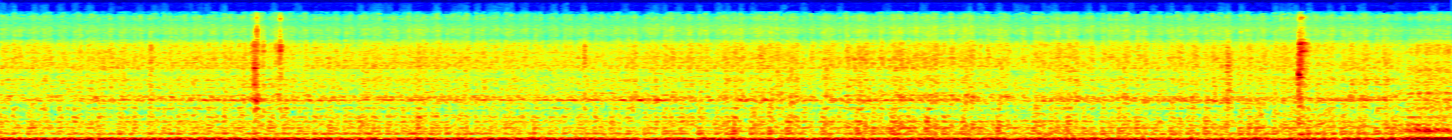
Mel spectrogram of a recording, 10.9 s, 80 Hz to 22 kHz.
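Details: Ricky's 750 blow-through carburetor on a V8, with a 6.5 power valve, no pump shot, under test: a steady rumble holding an even beat with no stumble, pop or hunting; best it has run so far, normal running.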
